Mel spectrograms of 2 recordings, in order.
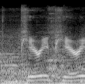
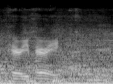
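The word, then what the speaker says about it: peri-peri: huge and also chicken Peri Peri is how you pronounce it Peri Peri which I feel like we always say Perry Perry but Shantal and I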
